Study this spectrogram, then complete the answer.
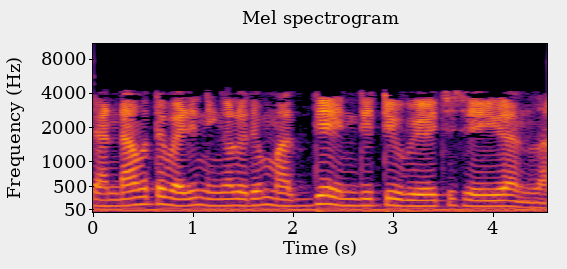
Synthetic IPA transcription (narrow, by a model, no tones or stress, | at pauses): ɾe̞ɳɖaːmɐt̪ːɨʋɐɻiniŋːɐɭo̞ɾumːɐd̪jɐinditːiubɐjo̞ːɡit͡ɕːɨt͡ɕe̞jːuɣɐenːɐða̰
